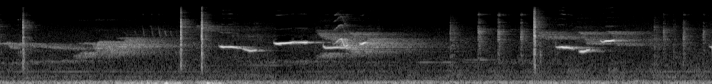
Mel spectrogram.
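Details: White-rumped shama flicking its tail nonstop while roused into fast, intense fighting song: scattered clear whistled phrases, some sliding and looping, broken by sharp dry clicks across quieter gaps.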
